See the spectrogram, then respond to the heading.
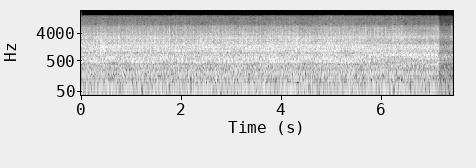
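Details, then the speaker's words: Infiniti Q50 twin turbo at idle just after replacing both turbos and cleaning the catalytic converter: busy, uneven metallic rattle pulsing about four times a second, not consistent but pumping; cause unknown. "So I really don't know what it is this. It's not like consistent. It's like pumping."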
